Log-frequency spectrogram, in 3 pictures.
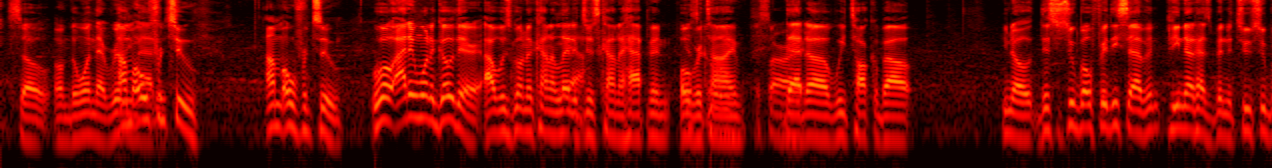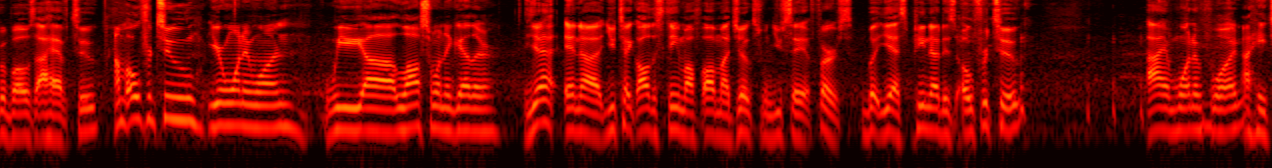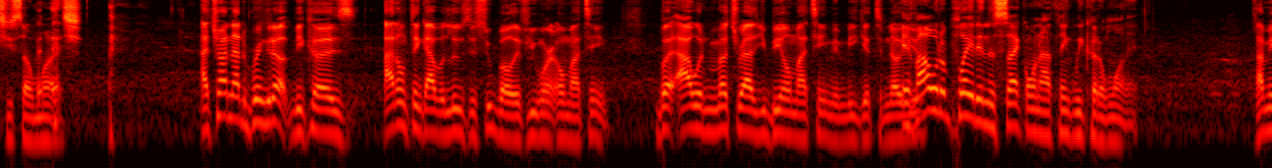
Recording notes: live from radio row for Super Bowl LVII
